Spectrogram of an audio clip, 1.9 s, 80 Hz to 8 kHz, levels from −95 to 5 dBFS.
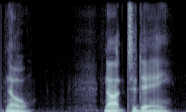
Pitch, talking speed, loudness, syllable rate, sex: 90 Hz, 130 wpm, -19 LUFS, 4.0 syllables/s, male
